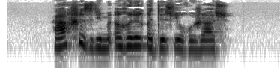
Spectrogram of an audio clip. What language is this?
Kabardian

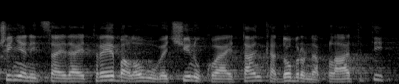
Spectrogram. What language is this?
Croatian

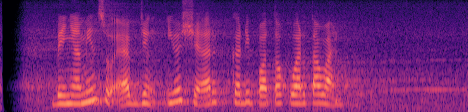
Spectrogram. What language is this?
Sundanese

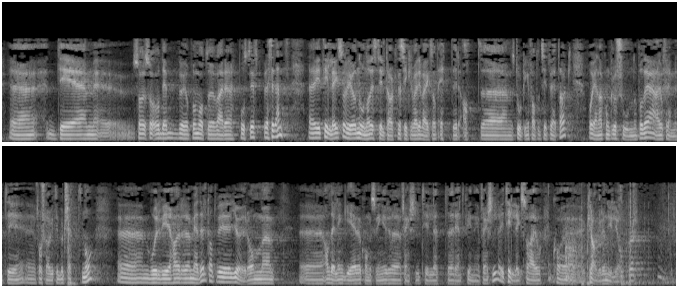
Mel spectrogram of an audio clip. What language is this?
Norwegian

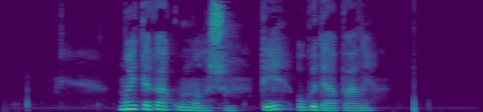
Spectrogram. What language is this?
Mari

